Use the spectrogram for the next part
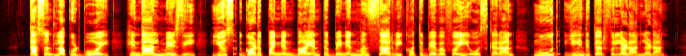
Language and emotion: Kashmiri, neutral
